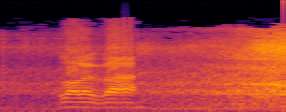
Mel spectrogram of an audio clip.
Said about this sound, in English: Fair bit of traffic on the road.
